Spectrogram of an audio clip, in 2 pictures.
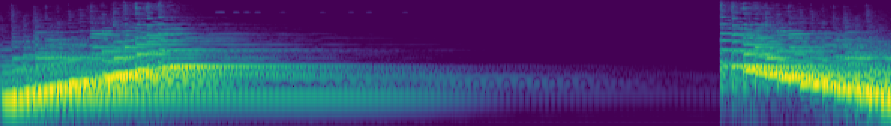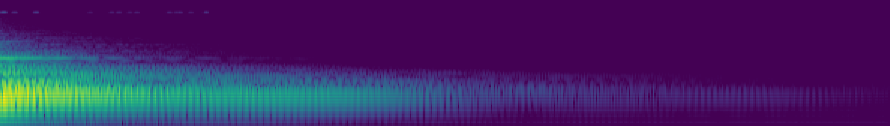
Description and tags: Harp Transition Music Cue
These harp sound effects I made can be used in many ways such as a transitional music cue if a character is thinking about something.
cue, dreamy, harp, movie, plucked-strings, thought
